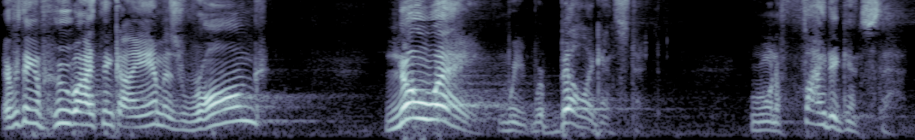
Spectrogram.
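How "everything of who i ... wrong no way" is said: rising to a loud outraged No way; protest, building to a shout; the listener's outraged objection, getting louder; indignant protest. Retold or imitated. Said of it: "we begin realizing".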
